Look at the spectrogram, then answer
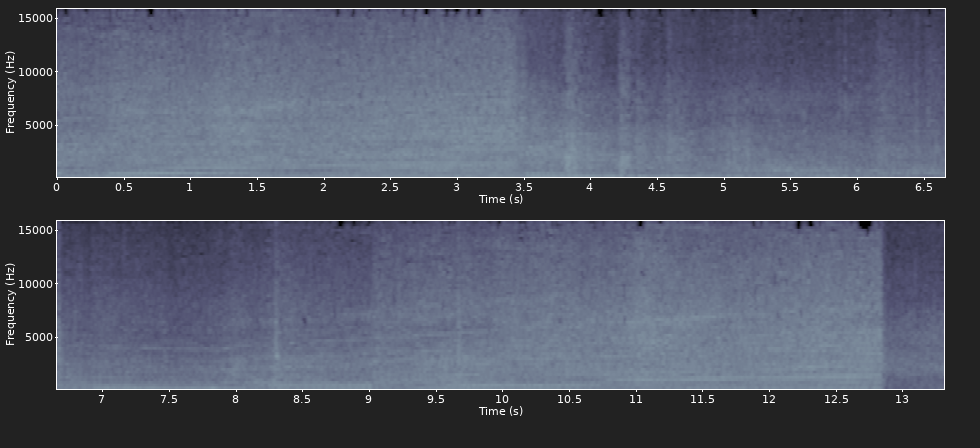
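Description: Race cars battle wheel to wheel on a circuit, engines roaring loudly and continuously, pitch sweeping up and down through gear changes as they run close together, with no talk over them.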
